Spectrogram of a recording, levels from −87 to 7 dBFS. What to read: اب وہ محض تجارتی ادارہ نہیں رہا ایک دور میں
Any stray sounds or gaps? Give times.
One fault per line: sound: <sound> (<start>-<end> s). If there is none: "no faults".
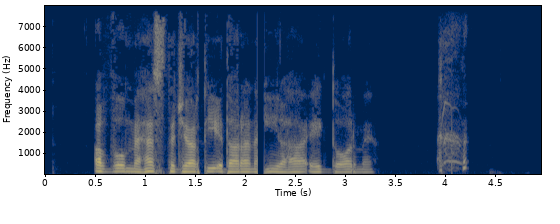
sound: dropout (2.1-2.2 s)
sound: cough (3.9-4.2 s)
